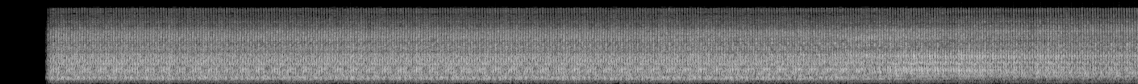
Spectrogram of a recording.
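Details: Audi/VW 2.5 V6 TDI diesel at idle: a light, fairly steady tick about three per second over the clatter, loudest from the sides. From underneath it seems to come from the rear passenger side of the engine. Cams were replaced previously; an exhaust gasket leak is suspected but none is visible.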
